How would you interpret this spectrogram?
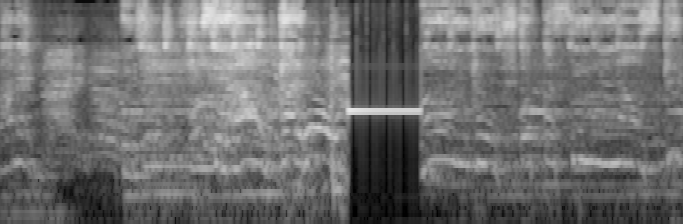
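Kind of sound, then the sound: crowd, concert crowd cheering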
